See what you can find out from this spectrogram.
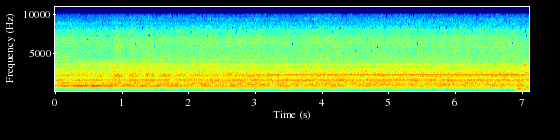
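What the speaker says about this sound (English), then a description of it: "we're going to turn the spindle speed up, and we're going to go ahead and cut our angles right onto that seat" A valve seat cutter spins at high spindle speed, cutting angles into the seat of a cylinder head during a three-angle valve job, making a loud, continuous, steady whirring grind throughout.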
